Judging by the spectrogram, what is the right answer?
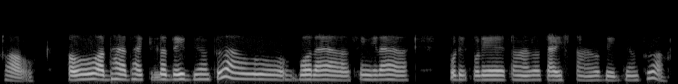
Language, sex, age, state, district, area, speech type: Odia, female, 45-60, Odisha, Angul, rural, conversation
